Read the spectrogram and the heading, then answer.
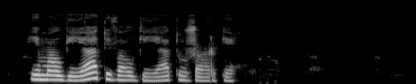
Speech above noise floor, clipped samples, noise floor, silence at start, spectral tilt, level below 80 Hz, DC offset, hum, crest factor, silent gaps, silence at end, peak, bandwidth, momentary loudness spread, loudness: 52 dB; under 0.1%; -72 dBFS; 0.3 s; -6 dB/octave; -74 dBFS; under 0.1%; none; 20 dB; none; 1.8 s; -4 dBFS; 11.5 kHz; 15 LU; -21 LUFS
